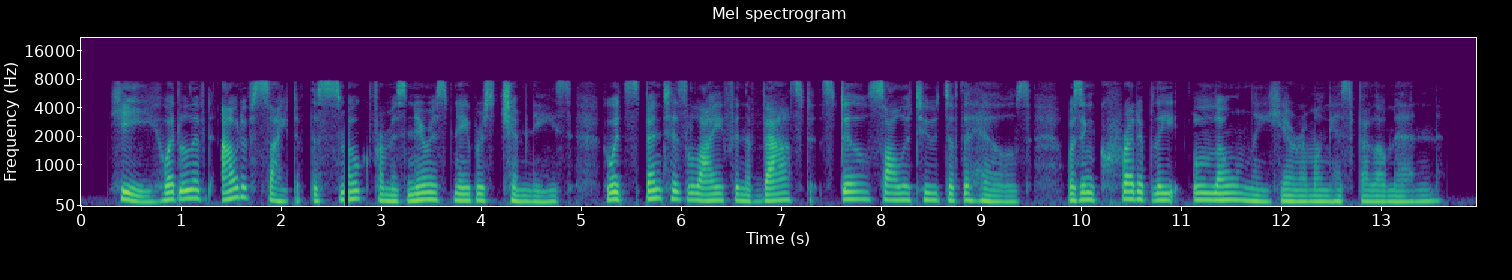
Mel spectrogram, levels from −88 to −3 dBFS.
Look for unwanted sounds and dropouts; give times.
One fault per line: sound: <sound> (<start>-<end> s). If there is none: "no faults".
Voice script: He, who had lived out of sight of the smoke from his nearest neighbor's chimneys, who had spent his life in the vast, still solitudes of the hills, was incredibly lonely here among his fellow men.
sound: dropout (2.6-2.7 s)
